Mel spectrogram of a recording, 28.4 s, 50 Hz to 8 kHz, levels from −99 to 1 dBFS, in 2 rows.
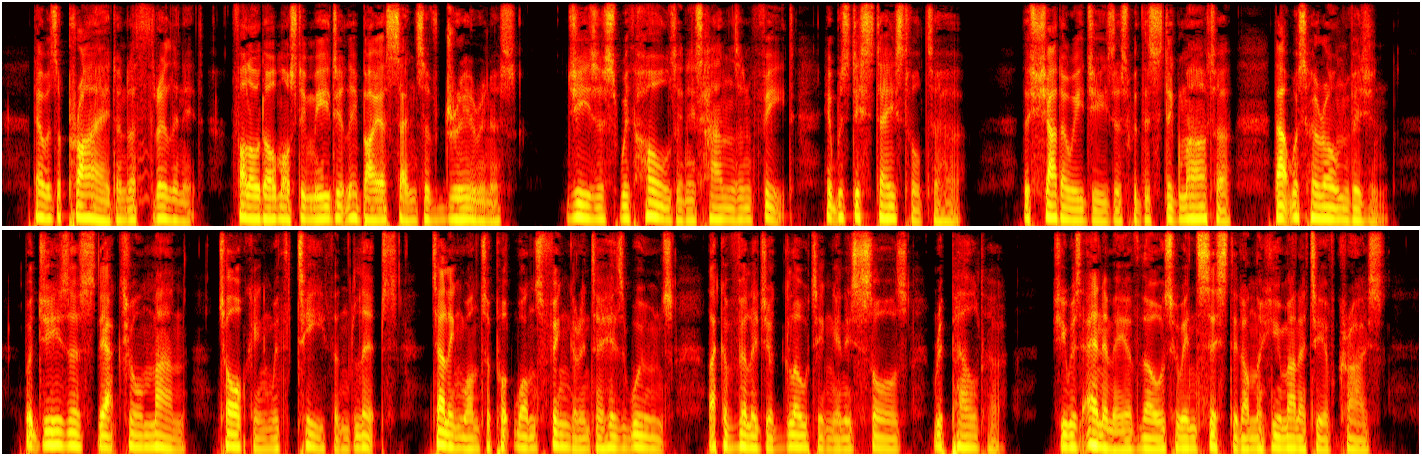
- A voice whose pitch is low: Yes, low, 105 Hz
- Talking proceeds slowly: No, average, 170 wpm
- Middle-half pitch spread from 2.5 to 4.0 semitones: Yes, average, 2.9 semitones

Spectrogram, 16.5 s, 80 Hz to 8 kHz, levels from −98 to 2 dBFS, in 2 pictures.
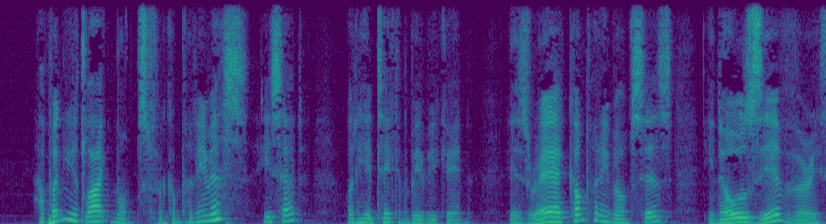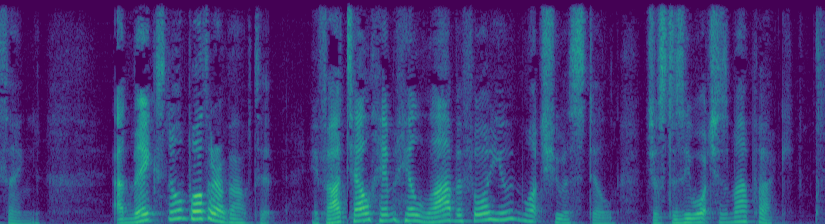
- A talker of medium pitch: Yes, medium, 160 Hz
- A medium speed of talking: Yes, average, 175 wpm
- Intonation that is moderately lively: No, wide, 8.1 semitones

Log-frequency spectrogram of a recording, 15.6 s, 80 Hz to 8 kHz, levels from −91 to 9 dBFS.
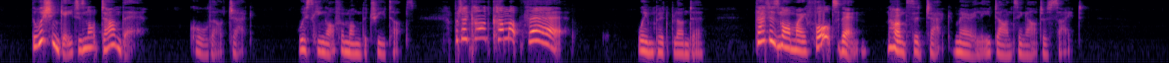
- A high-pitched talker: Yes, high, 195 Hz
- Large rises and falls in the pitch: Yes, wide, 8.9 semitones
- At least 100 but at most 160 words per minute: Yes, average, 140 wpm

